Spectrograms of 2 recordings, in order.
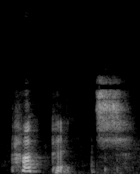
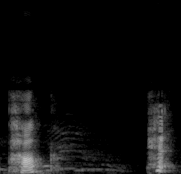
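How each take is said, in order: First: Said in the usual way. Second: "pup, pet" as two separate beats; teacher breaking "pup, pet" apart for spelling; syllable by syllable. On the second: Shown as a demonstration. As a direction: sound out "pup, pet" with a long gap. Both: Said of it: "sound it out by syllables".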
